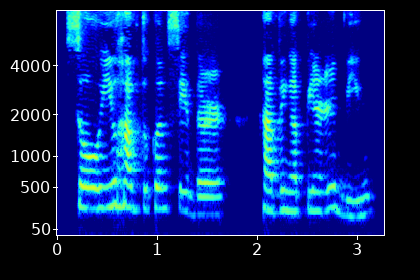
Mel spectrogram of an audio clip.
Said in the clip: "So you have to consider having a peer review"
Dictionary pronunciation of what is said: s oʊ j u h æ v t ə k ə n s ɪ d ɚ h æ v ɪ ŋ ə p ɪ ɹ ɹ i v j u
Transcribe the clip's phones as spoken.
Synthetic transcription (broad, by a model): s oʊ j u h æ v t ə k ə n s ɪ d ɚ h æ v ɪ ŋ ə p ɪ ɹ ɹ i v j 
